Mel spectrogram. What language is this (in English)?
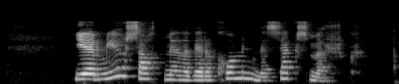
Icelandic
